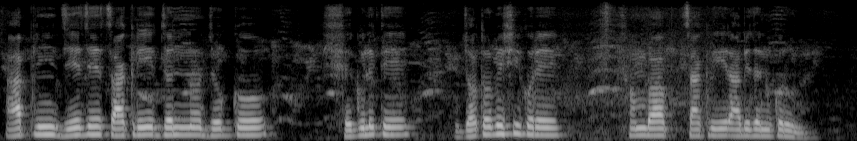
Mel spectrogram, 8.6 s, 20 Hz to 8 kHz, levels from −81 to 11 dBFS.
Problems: constant background noise, continuous background conversations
